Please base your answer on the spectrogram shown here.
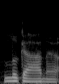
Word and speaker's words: Lugano: I'll It's Lugano. Lugano. Lugano. Yeah, perfect. With an Italian accent, that's Yeah. how you say it.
